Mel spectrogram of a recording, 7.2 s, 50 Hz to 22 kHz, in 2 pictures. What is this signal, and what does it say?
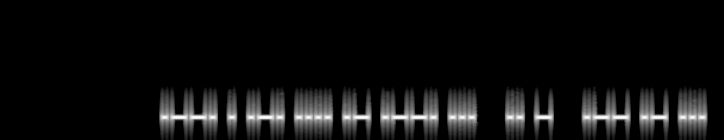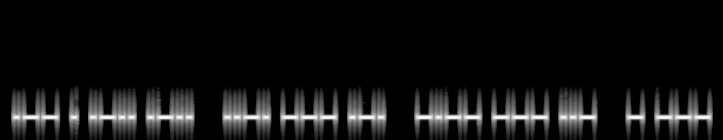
Morse code, heard as a keyed tone, about 50 wpm, 700 Hz. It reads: PERHAPS IT WAS WELL FOR YOU TO
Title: Sentences from Top 1400 Words 50wpm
